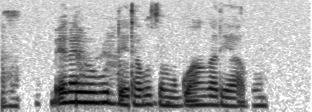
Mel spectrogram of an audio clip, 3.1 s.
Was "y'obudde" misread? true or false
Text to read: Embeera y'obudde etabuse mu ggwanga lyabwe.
false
